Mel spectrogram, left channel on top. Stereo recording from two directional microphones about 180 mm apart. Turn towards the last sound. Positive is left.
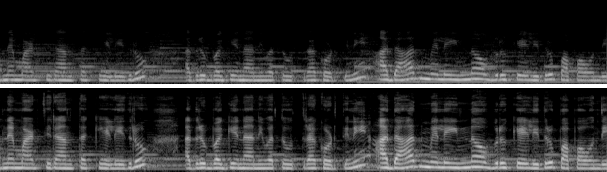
turn(degrees=-25)  # may be behind; listen again after turning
